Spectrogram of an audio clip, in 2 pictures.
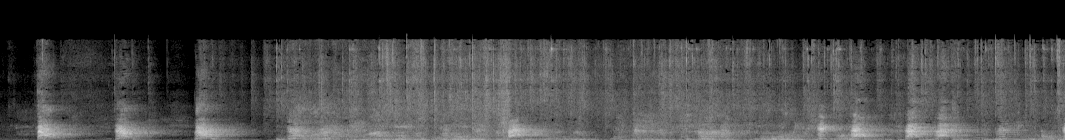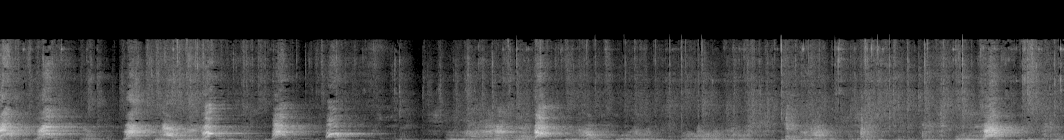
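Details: Japanese Chin family with parents fighting and the daughter taking mommy's side; repeated sharp high yaps and barks in irregular bursts over a murmuring background, some faint speech.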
